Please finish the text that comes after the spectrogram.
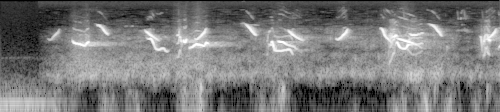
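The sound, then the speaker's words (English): A red-crested or yellow-billed cardinal sings a bright, rapid series of whistled, slurred phrases, repeated in short bursts with brief pauses between them, clear against a quiet background with no talking. “at the Cornell Lab of Ornithology, we can listen to the songs of both the red-crested cardinal and the yellow-billed cardinal.”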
